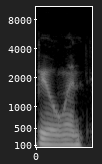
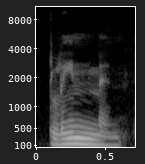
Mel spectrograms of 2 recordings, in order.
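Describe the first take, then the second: First: The name begins with 'Bil' and has no 'n'. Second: The name begins with 'Blin' and has an 'n'. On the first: The speaker calls it wrong. "it's not Billman" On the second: The speaker calls it right. "it's Blinman"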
